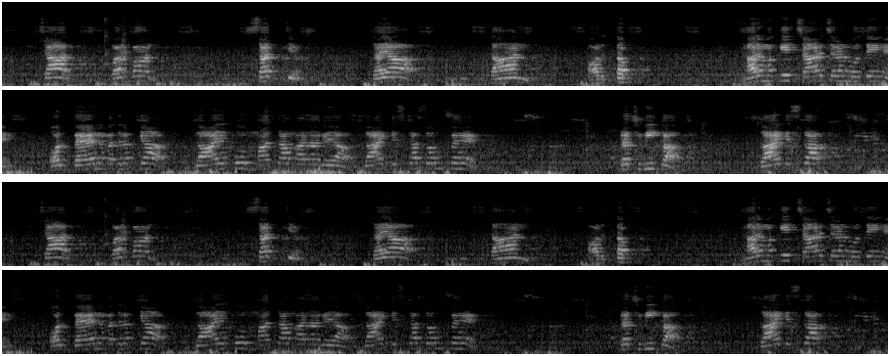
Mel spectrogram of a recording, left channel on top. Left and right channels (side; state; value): right; quieter; 6.1 dB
